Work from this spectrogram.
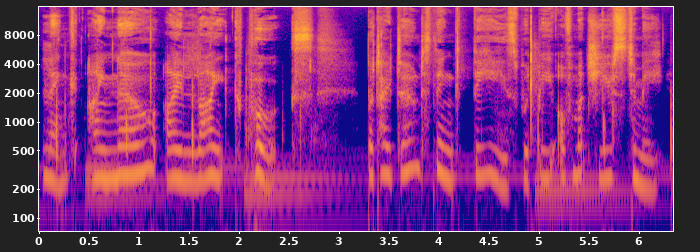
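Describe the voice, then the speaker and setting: A woman's voice: high voice, steady tone, slow. A woman voicing a young princess who is curious and composed, speaking in formal, thoughtful phrases. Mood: puzzled. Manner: thoughtful, formal phrasing, stammers when flustered. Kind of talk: fan audio drama. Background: music.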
